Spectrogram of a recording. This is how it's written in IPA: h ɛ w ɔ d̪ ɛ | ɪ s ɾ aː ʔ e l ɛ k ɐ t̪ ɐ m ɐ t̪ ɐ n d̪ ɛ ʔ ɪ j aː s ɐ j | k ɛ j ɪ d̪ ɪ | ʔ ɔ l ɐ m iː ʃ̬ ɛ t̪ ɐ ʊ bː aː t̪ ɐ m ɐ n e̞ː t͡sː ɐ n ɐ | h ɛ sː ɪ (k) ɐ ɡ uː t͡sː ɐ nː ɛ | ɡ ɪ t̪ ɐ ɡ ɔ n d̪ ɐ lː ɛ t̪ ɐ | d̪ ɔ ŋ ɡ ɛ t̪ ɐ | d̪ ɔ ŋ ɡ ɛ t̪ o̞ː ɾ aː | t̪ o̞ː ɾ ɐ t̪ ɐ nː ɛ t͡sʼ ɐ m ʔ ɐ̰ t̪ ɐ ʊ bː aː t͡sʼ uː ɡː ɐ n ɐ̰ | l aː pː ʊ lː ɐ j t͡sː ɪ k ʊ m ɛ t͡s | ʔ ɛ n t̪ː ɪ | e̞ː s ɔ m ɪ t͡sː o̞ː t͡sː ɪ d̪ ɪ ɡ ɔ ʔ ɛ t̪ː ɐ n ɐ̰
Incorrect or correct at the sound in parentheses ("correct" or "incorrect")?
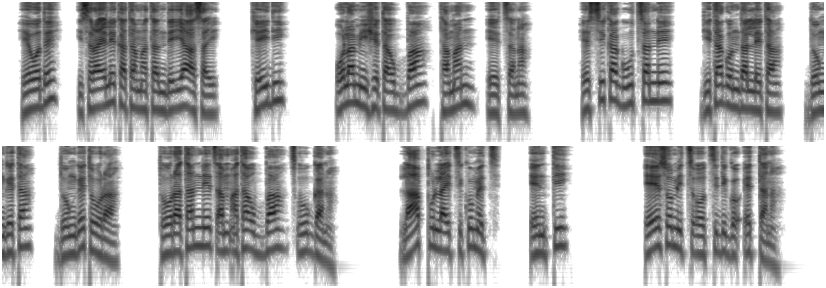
correct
